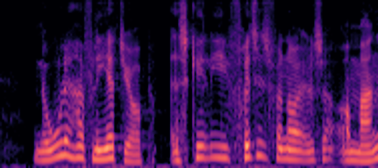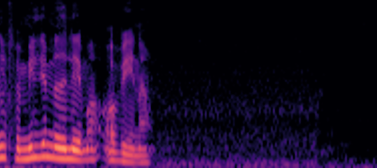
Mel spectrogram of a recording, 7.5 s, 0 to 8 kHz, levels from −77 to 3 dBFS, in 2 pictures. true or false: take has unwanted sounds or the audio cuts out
false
